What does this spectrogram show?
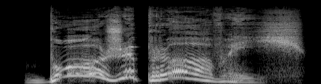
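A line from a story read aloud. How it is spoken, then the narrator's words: Strained utterance. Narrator (Russian): выдавил из себя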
